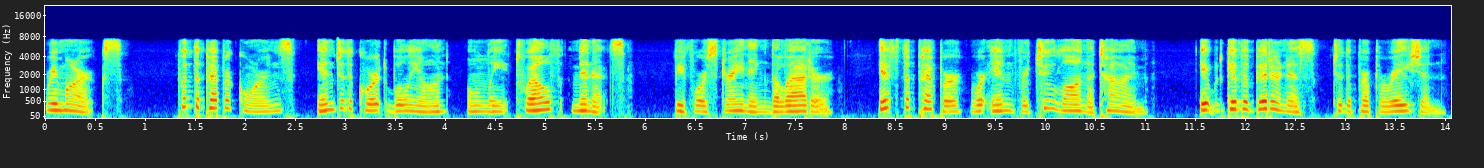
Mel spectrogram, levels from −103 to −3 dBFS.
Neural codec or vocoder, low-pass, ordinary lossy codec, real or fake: vocoder, 22.05 kHz, 80 mel bands, WaveNeXt; 7.2 kHz; AAC, 48 kbps; fake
